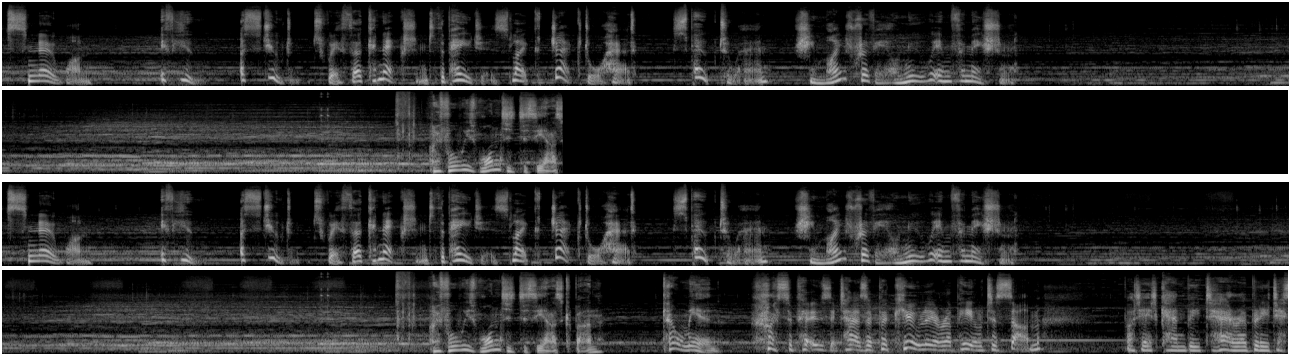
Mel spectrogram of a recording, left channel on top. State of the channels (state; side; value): drops out; left; at 18.5 s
